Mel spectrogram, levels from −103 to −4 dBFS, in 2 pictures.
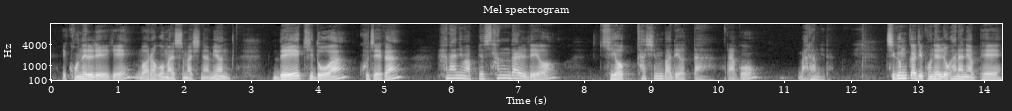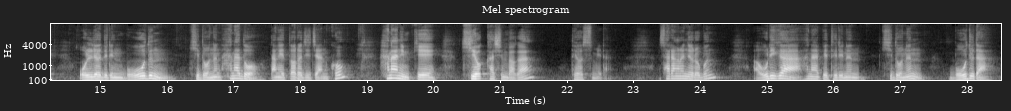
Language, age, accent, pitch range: Korean, 30-49, native, 120-160 Hz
